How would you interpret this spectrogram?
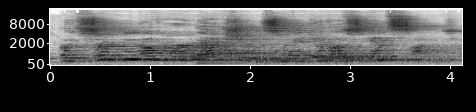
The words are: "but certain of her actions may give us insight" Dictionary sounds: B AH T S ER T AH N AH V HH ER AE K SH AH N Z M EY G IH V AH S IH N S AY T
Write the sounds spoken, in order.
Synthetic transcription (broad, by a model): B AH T S ER T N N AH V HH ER AE K SH AH N Z M EY G IH V AH S IH N S AY T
